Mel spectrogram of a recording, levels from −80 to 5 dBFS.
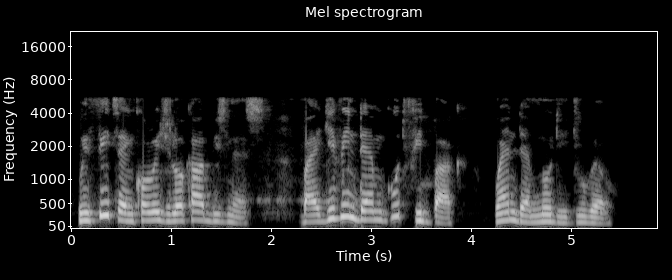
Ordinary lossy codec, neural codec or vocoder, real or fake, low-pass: none; none; real; 5.4 kHz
